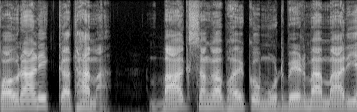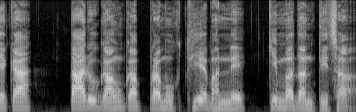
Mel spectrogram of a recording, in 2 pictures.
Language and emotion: Nepali, neutral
